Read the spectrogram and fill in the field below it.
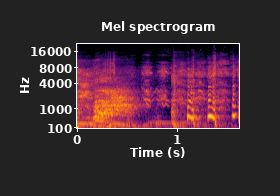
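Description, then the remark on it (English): A sudden, forceful sneeze bursts out, followed by a few short, breathy chuckles and bits of laughter. “I'm going to sneeze.”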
